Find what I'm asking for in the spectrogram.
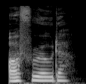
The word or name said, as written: OFFROADER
